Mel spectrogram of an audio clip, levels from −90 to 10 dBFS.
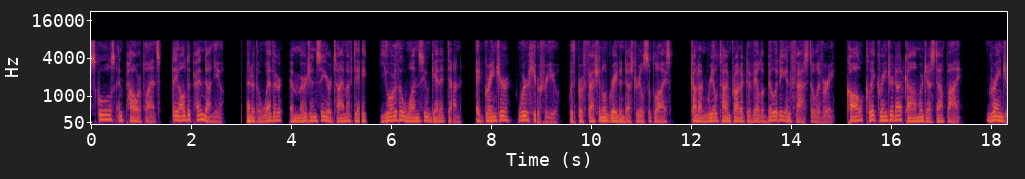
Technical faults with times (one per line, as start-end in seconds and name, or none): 2.96-3.20 packet loss on an ADPCM call
5.38-5.44 packet loss on an ADPCM call
7.22-7.25 packet loss on an ADPCM call
8.90-8.93 packet loss on an ADPCM call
